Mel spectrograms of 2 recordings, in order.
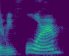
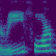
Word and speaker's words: reform: And finally, a reform. And please pay attention to the pronunciation. We don't say a reform, we say a reform, right? Reform. Form is like more stressed. Reform.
